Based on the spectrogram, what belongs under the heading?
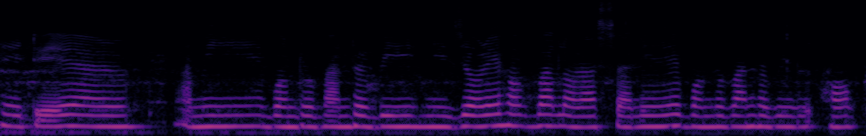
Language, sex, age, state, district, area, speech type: Assamese, female, 30-45, Assam, Golaghat, urban, spontaneous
